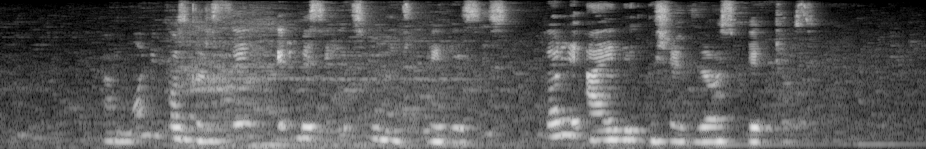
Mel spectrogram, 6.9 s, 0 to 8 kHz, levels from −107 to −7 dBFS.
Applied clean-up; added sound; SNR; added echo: classical method WPE with log-MMSE.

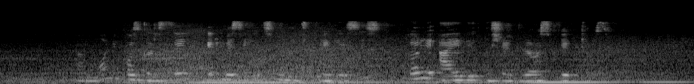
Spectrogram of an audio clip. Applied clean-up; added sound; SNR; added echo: none; Car passing by; 1 dB; reverberation time 0.5 s.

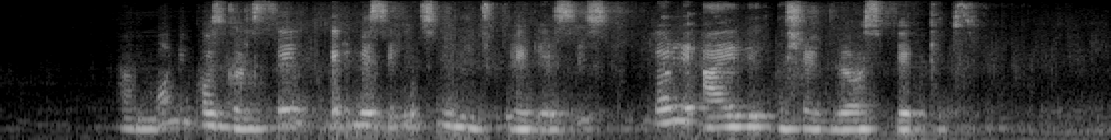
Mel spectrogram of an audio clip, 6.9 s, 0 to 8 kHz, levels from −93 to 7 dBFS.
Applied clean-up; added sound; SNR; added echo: neural separator model SepFormer DNS4.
